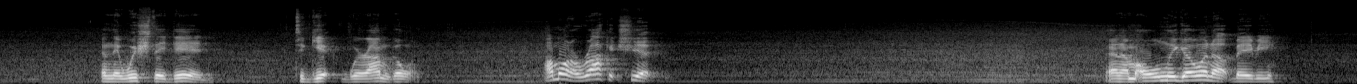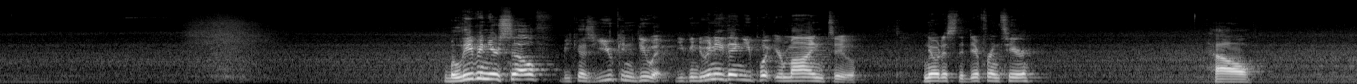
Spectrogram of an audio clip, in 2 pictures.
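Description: A middle-aged man speaks calmly close by, in short bursts with pauses.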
